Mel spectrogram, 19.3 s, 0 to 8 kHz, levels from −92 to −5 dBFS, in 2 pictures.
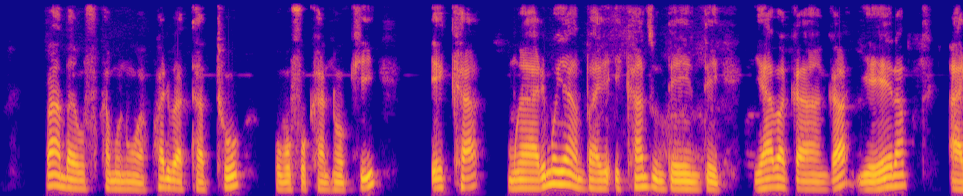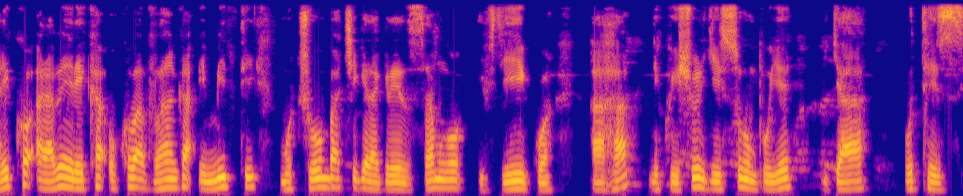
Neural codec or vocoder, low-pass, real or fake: none; 7.2 kHz; real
